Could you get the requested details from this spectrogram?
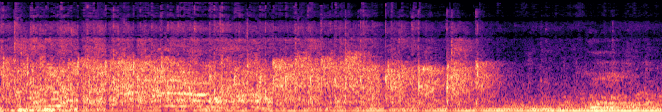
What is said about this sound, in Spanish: Vamos a dar un aplauso a Rolando.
